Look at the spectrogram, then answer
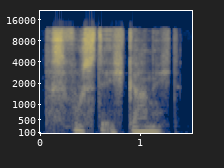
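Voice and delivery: slow, high near-whisper; tearful hush. A narrator's reading. Hermine learning about Neville's parents with tears in her eyes, hushed. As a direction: breathe it out softly, shocked and sad.

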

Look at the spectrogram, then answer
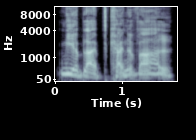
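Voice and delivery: high, slow, trembling voice. Acted. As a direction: quaver with fear on each word. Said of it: "mit zitternder Stimme".

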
